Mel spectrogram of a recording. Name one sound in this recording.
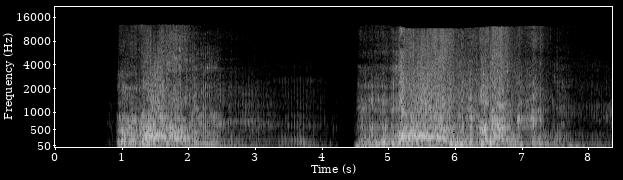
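A lion roars loudly.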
